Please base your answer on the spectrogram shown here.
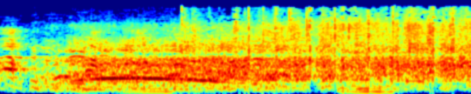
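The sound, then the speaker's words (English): A crowd gives polite audience applause, an even, steady patter of clapping that holds at a constant level for a couple of seconds without building or fading. “That's a pity applause. They're clapping for you. They just waited politely till I'd finished.”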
